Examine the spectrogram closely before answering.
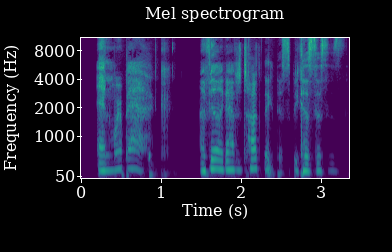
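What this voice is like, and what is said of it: Soft, calm, relaxing voice. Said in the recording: “It is relaxing... Stop talking in that common ass voice”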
